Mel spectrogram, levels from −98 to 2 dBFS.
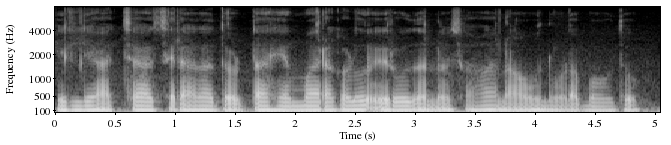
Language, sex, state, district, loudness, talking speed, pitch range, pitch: Kannada, male, Karnataka, Bangalore, -16 LUFS, 105 wpm, 115-120 Hz, 115 Hz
